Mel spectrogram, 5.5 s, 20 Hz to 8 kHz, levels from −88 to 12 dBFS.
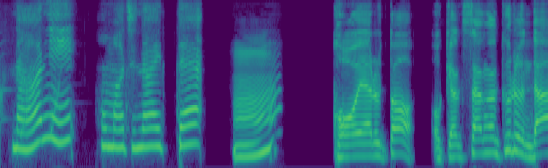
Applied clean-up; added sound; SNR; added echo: none; none; none; none.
